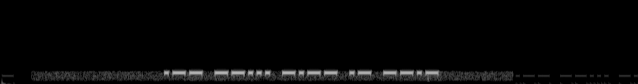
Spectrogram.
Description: Morse code, heard as a keyed tone, about 30 wpm, 540 Hz. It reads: W7YAQ
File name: 2016 JAN CW NAQP / 2016 Jan naqp k5ot - 0-6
